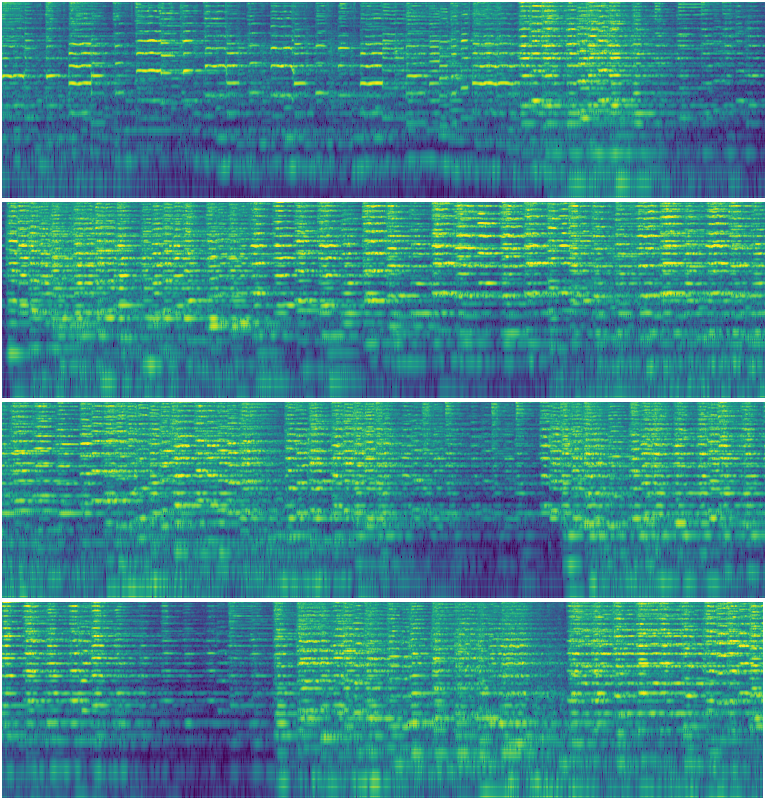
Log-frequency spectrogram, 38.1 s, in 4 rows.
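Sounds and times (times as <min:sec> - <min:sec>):
oboe concerto allegro in B-flat: 0:00.0 - 0:38.1.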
